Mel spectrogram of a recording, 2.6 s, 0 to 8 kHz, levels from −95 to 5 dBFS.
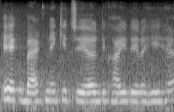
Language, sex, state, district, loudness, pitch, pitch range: Hindi, female, Haryana, Rohtak, -17 LUFS, 200 Hz, 195-220 Hz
